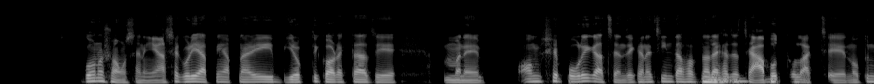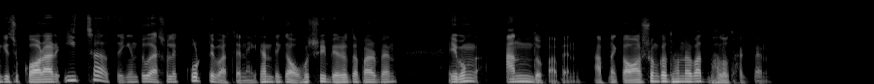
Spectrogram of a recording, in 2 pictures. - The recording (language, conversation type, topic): Bengali, advice, বোর হয়ে গেলে কীভাবে মনোযোগ ফিরে আনবেন?
- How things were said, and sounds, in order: none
